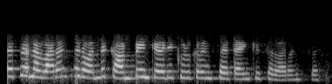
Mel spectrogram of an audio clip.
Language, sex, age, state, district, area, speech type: Tamil, female, 30-45, Tamil Nadu, Dharmapuri, rural, conversation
